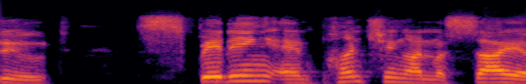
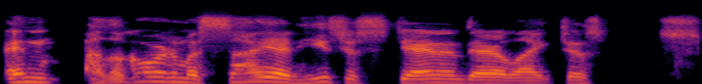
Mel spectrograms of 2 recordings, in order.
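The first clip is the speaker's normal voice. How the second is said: plain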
